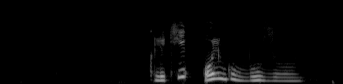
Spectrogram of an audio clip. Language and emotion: Russian, positive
